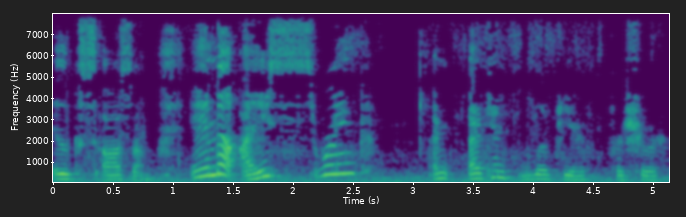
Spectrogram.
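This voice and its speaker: Slow-paced, high-voiced woman reading aloud. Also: big pitch swings. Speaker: read-aloud host. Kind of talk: reading a picture book aloud with chatty comments. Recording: noisy amateur home recording.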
